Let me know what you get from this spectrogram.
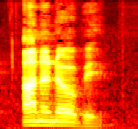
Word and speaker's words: Anunoby: Anunoby.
